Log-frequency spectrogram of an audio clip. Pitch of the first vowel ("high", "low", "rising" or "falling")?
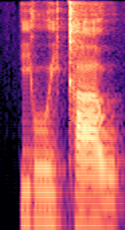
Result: low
